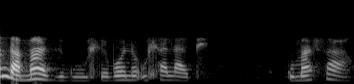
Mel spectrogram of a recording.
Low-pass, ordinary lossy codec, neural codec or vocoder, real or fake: 3.6 kHz; none; none; real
